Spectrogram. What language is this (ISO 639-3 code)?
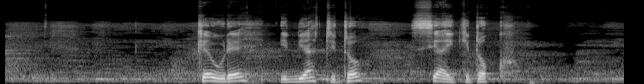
mas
